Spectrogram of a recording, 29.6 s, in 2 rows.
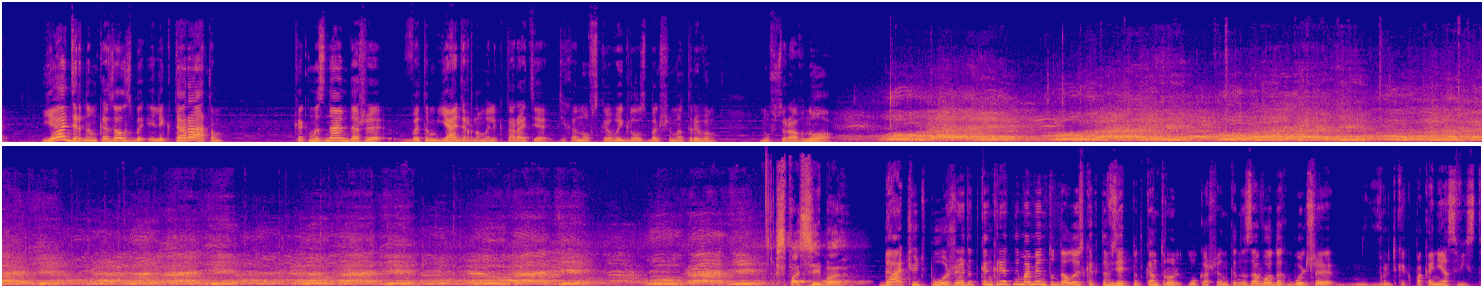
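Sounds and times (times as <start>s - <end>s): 
speech: 0.4s - 2.3s, 2.9s - 8.9s, 22.7s - 29.5s
workers at Minsk Wheeled Tractor Plant chanting slogans: 8.3s - 22.6s.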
